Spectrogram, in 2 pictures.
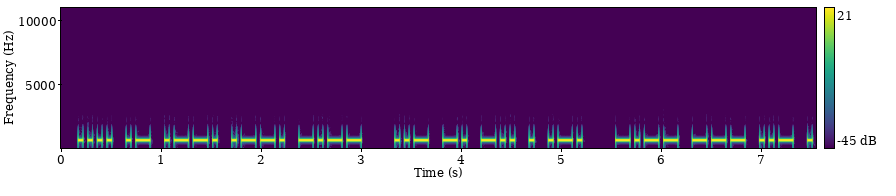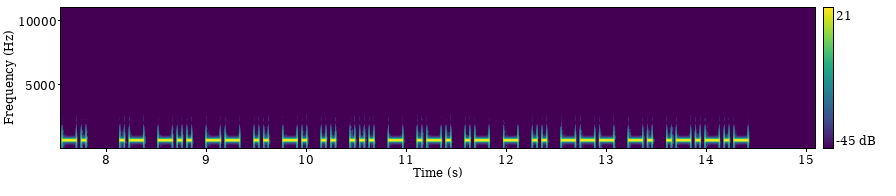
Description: Morse code, heard as a keyed tone, about 25 wpm, 700 Hz. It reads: HAPPY UNDER YOUR ADMINISTRATION.
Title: Sentences from Top 1500 Words 25wpm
